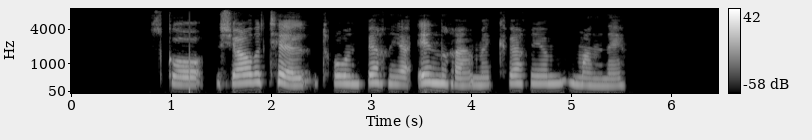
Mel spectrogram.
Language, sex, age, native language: Icelandic, female, 20-29, German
